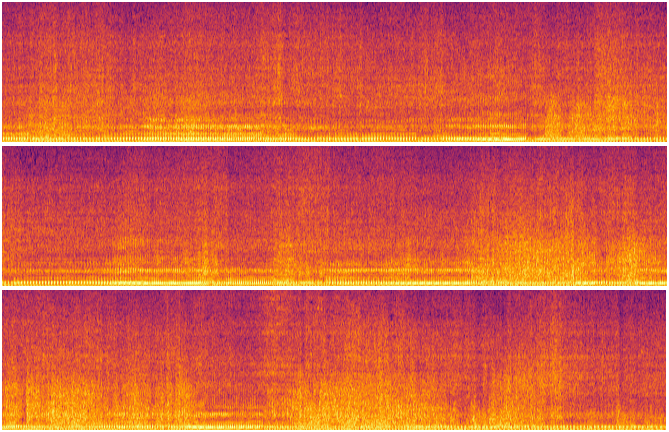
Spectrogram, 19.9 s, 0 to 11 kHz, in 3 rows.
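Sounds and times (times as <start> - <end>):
dirt bike engine revving: 0.0 - 19.9.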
